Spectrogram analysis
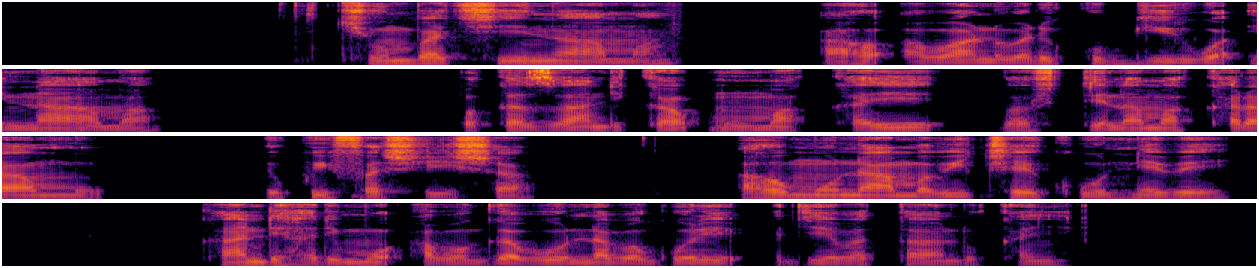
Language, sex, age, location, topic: Kinyarwanda, male, 18-24, Kigali, government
